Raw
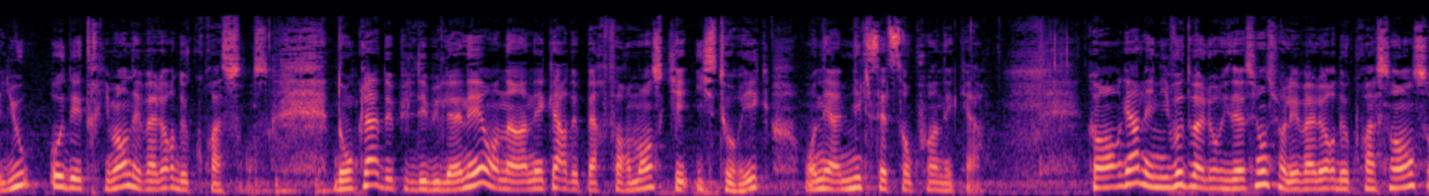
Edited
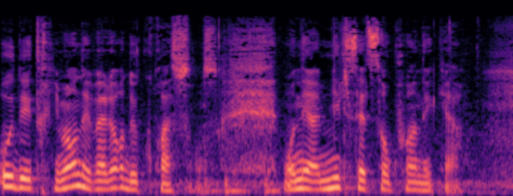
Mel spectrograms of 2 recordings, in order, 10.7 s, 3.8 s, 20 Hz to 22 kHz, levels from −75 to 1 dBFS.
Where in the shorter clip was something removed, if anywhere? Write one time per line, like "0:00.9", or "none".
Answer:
0:02.1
